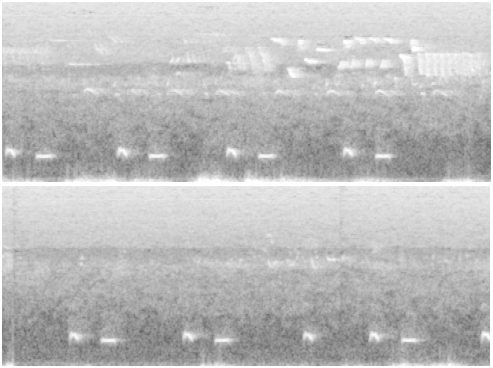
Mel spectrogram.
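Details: Common cuckoo calling steadily, the two-note falling 'cuck-oo' repeated roughly every one and a half seconds, eight times, over heavy low wind rumble and a brief chatter of another bird early on.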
